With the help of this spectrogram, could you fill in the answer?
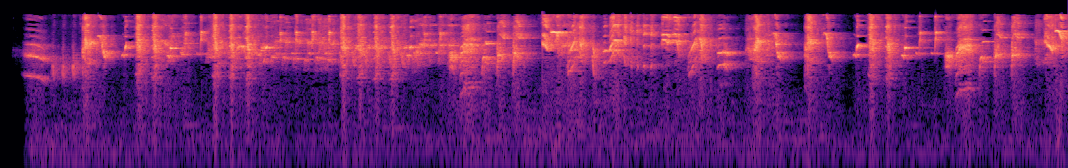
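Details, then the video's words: Long-tailed shrike song: a continuous, rapid jumble of harsh chatters, scratchy notes and high whistled phrases, dense and varied throughout, with no other sounds. "kicau Cendet Daput"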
